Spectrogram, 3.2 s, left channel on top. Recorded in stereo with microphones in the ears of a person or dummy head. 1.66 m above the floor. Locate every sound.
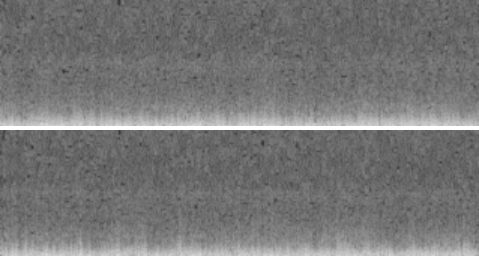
Only background noise.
